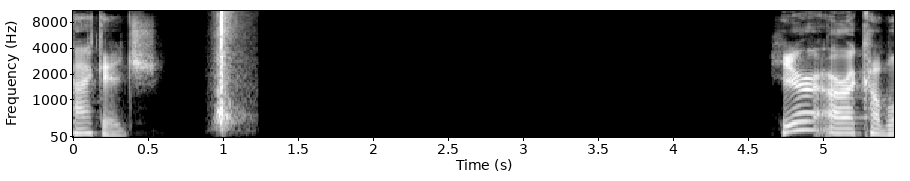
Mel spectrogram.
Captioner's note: golf ball hit sound effect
